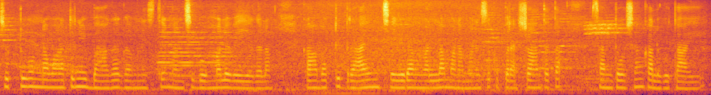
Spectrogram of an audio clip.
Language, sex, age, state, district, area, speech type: Telugu, female, 30-45, Andhra Pradesh, Kurnool, urban, spontaneous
